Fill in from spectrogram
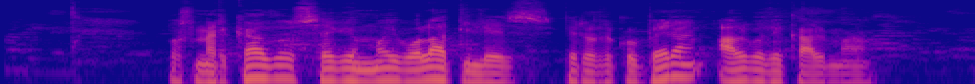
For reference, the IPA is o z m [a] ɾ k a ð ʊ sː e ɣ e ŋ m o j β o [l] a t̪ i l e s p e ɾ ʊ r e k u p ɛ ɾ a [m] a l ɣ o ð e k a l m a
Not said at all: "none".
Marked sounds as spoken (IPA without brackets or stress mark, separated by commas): e, l, ŋ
